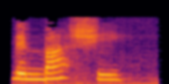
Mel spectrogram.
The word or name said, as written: bimbashi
